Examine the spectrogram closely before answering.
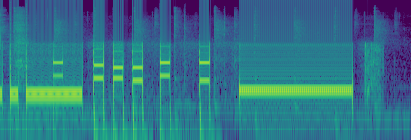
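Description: A phone call being placed to Sound Machines, a stereo and audio business: a steady dial tone, a quick run of about six keypad beeps, then one long, loud ringback tone, with no voices.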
